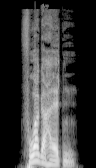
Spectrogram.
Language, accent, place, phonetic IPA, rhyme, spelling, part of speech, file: German, Germany, Berlin, [ˈfoːɐ̯ɡəˌhaltn̩], -oːɐ̯ɡəhaltn̩, vorgehalten, verb, De-vorgehalten.ogg
- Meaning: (verb) past participle of vorhalten; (adjective) held up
